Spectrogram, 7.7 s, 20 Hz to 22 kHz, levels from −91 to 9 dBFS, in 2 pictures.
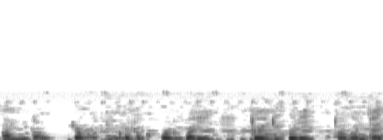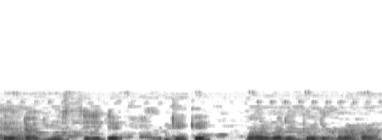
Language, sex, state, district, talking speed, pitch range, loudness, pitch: Bengali, male, West Bengal, North 24 Parganas, 135 wpm, 125-150 Hz, -23 LUFS, 135 Hz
